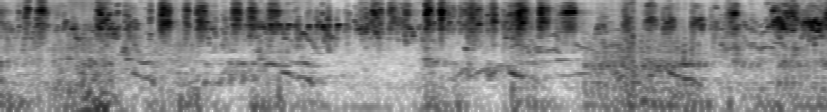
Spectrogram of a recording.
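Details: Steady chattering from a budgerigar colony, with many birds chirping at once in a rapid, scratchy stream of high notes.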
